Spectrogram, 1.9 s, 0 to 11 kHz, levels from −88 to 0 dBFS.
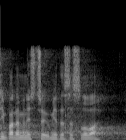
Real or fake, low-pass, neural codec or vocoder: real; 7.2 kHz; none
